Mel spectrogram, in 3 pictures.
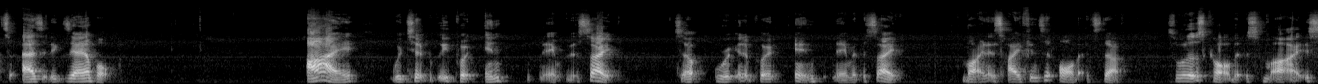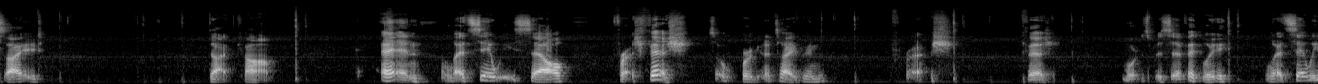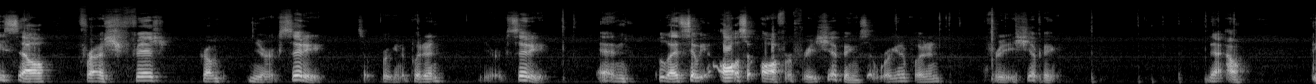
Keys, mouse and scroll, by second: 6.2 super+v, 11.8-16.0 typing, 19.0 typing, 20.2-24.2 typing, 25.3 typing, 29.8-30.8 typing, 31.8 typing, 34.4-39.5 typing, 39.3 click.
